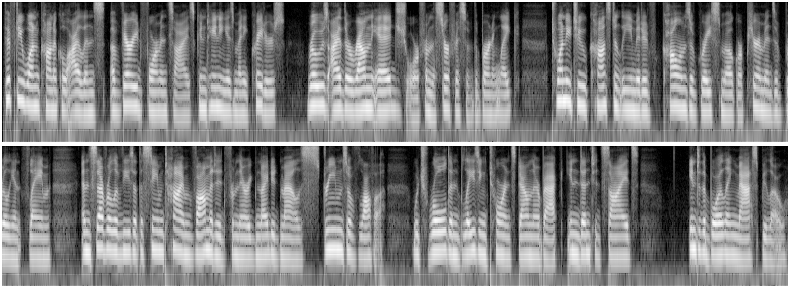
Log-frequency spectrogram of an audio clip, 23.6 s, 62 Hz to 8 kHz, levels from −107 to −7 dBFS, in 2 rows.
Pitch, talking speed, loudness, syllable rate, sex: 185 Hz, 180 wpm, -21 LUFS, 5.4 syllables/s, female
